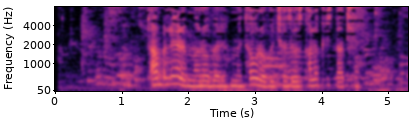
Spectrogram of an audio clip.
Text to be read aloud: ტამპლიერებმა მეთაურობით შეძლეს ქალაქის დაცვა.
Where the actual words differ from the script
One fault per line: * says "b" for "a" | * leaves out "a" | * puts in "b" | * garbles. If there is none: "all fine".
* puts in "რობერის"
